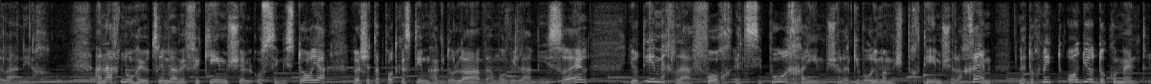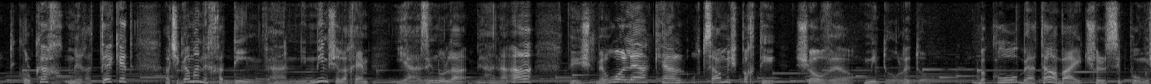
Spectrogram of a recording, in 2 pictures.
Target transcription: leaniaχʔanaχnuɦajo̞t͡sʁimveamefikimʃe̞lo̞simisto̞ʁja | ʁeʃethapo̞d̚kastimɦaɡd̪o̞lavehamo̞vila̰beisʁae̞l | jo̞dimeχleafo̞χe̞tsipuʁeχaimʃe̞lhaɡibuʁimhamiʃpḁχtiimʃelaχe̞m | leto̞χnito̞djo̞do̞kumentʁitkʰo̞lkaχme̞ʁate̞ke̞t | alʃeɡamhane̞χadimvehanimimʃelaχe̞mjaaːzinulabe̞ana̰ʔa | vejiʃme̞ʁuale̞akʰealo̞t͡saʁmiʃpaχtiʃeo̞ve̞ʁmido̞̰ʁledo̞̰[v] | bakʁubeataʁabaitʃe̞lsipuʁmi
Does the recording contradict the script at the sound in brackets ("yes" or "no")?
yes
